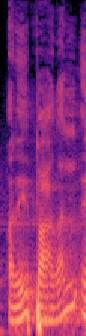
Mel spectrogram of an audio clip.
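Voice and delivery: normal talking voice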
